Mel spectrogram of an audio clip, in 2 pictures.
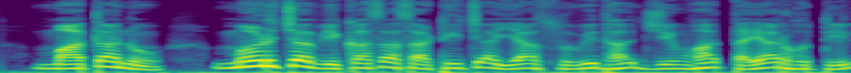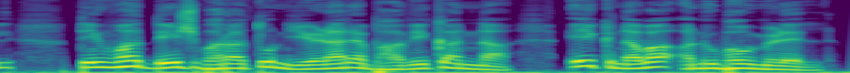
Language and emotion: Marathi, neutral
